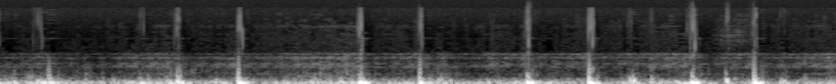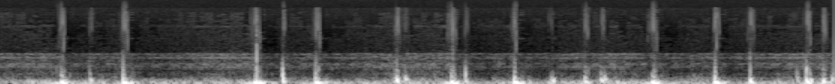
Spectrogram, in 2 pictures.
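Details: ASMR recording close to the body: low, dull thumps, some in pairs, over a steady low hum. Heartbeat.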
